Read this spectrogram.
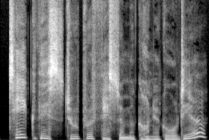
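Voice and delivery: slow, falsely sweet, rising dear; sugary teacher voice. A narrator's reading. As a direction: hand it over with sickly sweetness. Umbridge hands Harry the note.

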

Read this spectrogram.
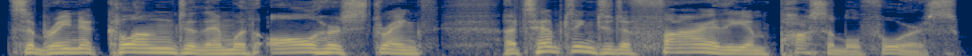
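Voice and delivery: ordinary delivery

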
